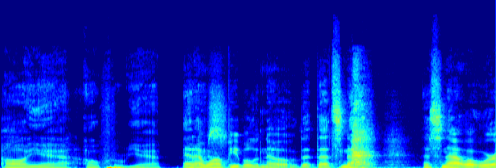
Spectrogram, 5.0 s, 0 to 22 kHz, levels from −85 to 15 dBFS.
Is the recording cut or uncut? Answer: uncut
